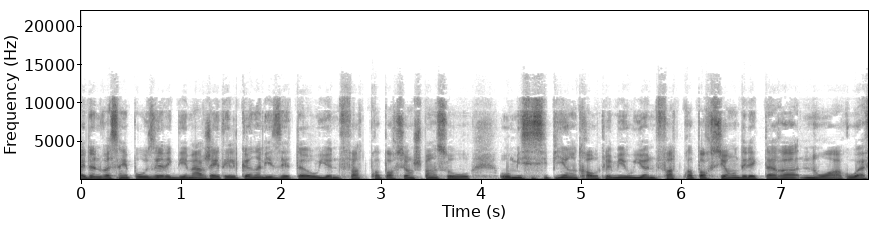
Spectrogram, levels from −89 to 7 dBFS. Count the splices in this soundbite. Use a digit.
1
